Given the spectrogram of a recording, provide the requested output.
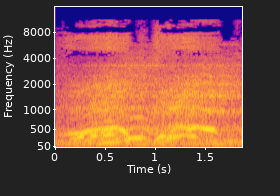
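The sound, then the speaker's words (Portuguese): A voice imitates the wheezing, groaning TARDIS landing sound. Two rising-and-falling pitch sweeps follow each other, fairly loud, with no other talk. “tem um episódio fantástico que ela tá pilotando a tardes, o Matt Smith tá do lado dela, e ela fala assim, pousei. Ele, como assim pousou? E o barulho? O barulho faz.”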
